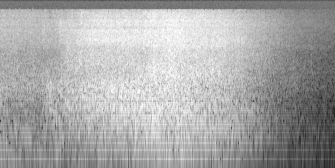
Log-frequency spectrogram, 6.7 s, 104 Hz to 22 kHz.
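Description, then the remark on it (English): Sea waves rumble and hiss about 20 feet below a cliff edge, a broad wash of surf that swells to a peak midway and then recedes, heard alone with no voices. “It lay 20 feet below me, rumbling and hissing.”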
